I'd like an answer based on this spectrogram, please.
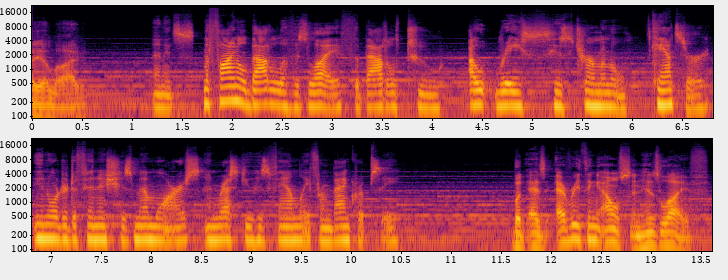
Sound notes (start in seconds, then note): none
